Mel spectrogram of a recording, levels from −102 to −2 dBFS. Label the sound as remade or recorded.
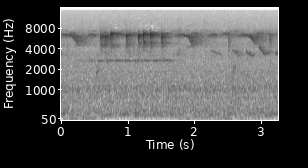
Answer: remade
